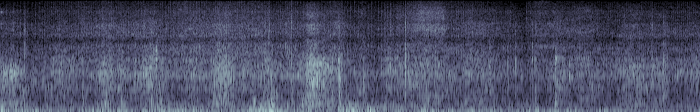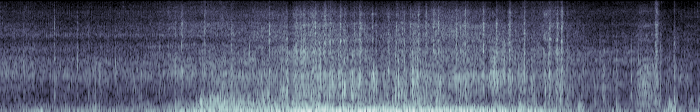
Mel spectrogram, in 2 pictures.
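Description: Mountain bike descending a rocky dirt trail: tyres rolling over dirt and rock, with the chain and frame rattling in a stream of irregular clicks. From about nine seconds in, a louder rushing rumble takes over for a few seconds, then eases near the end.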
